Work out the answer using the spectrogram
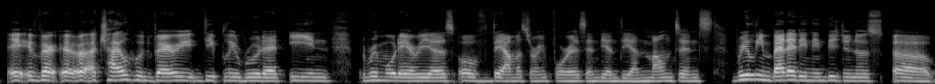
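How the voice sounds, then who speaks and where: A woman's voice: lowish voice, fairly bright tone. A woman from Peru, a scientist guest on a podcast, talking earnestly and passionately, often restarting her sentences. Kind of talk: podcast interview conversation.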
